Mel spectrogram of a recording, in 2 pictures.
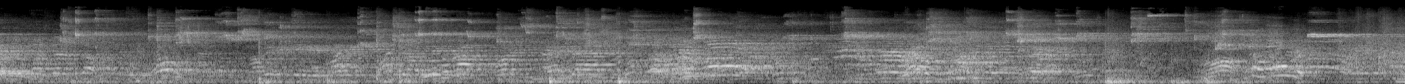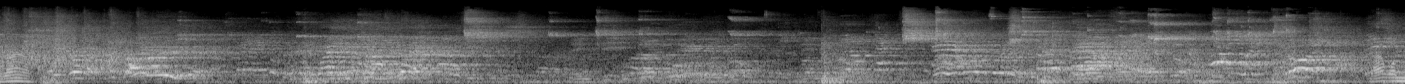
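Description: A basketball being dribbled on a hardwood gym floor, with repeated bounces, under voices from the court and stands, all echoing in a large gymnasium.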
